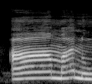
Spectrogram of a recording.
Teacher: ایک الف کے برابر لمبا ہوگا. آمنو نو اس لیے لمبا ہوا کیونکہ جزم والی واو سے پہلے پیش ہے. حروف مدہ ایک الف کے برابر لمبا ہوگا.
